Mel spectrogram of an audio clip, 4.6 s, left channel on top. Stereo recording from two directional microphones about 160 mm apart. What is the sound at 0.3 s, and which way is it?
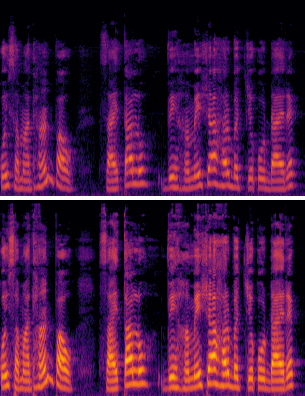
A woman's voice, 40° right (ahead or behind).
